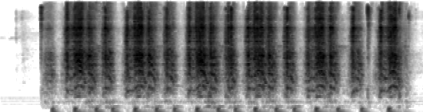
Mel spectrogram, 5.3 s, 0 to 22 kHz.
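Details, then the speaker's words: 1987 superbike abandoned 16 years, 8 outside, with 16-year-old fuel, choke pulled: starter turns the engine in even chuffs a bit over one per second for five seconds but it never catches; engine not seized, cranks but won't start. "Well, it turns over. That's a good sign, right? Means it's not seized."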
